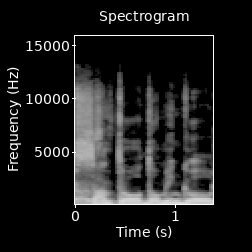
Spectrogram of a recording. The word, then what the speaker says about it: Santo Domingo: a second I want to make sure we pronounce it correctly oh my gosh oh my go Santo Domingo Dominican Republic Santo Domingo yeah heard that place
